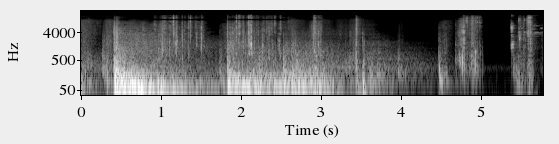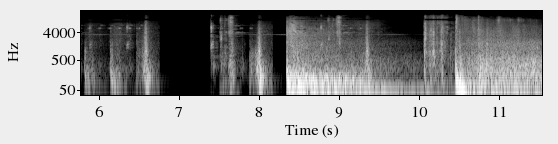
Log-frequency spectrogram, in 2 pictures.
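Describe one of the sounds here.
A sniper rifle fires with a loud boom.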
